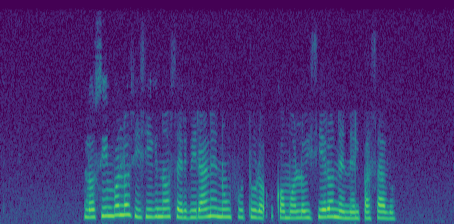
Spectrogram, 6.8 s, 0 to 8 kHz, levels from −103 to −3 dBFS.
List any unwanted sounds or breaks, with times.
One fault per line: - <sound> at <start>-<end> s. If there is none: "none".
none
